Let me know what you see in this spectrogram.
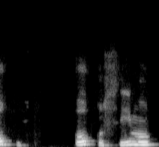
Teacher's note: इसमें कलकला आएगा जी काफ में, और सीन से जी सीटी की आवाज आनी चाहिए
